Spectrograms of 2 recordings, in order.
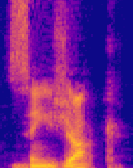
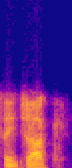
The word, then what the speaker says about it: St. Jacque: we have a special guest and that's St Jacques did I get anywhere close or do you pronounce it differently you got perfect awesome um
